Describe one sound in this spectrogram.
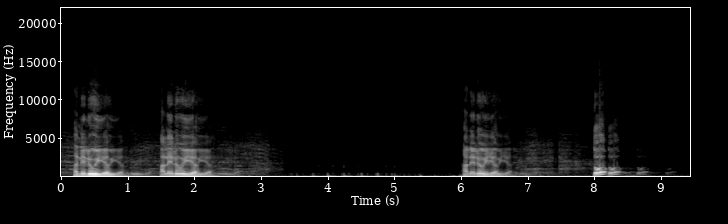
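A middle-aged man speaks slowly and with feeling into a microphone, his voice echoing through a loudspeaker.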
